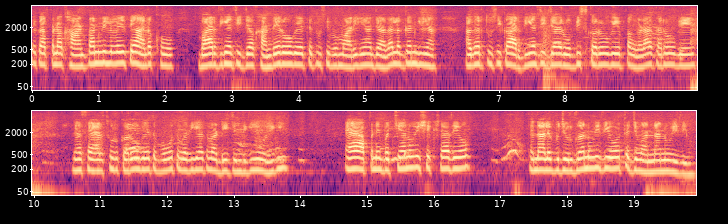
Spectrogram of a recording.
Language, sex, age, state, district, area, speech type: Punjabi, female, 45-60, Punjab, Kapurthala, urban, spontaneous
